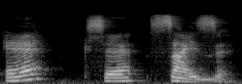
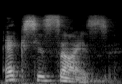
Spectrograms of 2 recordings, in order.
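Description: First: The word is said slowly and drawn out. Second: The word is said at normal speed.

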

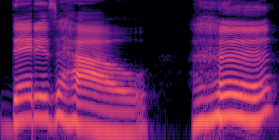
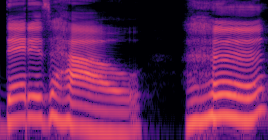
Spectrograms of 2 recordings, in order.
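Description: First: The t is flapped, almost like an r. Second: The t is flapped, almost like an r.

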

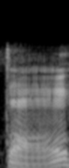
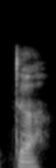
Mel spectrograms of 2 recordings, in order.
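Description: First: The syllable dips low with a third tone. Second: The syllable is short and light, neutral tone. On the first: It means have to. "this is day third tone" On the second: It links a verb to its description. "neutral tone would be 的"

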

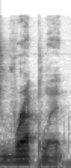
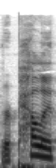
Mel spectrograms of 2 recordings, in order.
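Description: First: The name is said with two syllables. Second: The name is said with three syllables. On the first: "The official pronunciation, I believe, is Replit" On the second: "I call it Repellit"

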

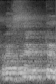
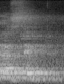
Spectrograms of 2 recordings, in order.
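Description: No difference in how they are said.

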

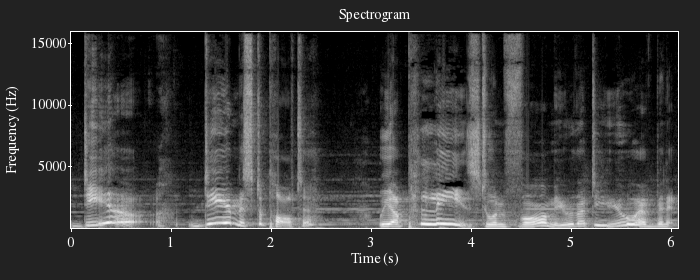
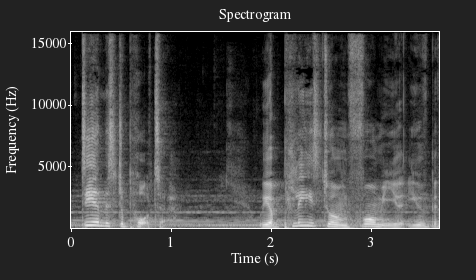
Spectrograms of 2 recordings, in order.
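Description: First: It is said without a British accent. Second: It is said in a British accent.

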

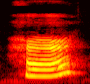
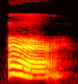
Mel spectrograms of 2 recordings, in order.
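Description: First: The word is said in full with its H. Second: The word is reduced with the H dropped.

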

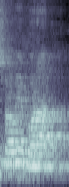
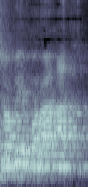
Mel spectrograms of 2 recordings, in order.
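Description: First: The last word has a short middle vowel. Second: The last word has a long middle vowel. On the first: It means the night of a wedding. The speaker calls it wrong. "আমরা সাধারণত যে বলে থাকি শবে বরাত, তার মানে বিয়ের রাত্রি" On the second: It means the night of release. The speaker calls it right. "এটা সঠিক উচ্চারণ হবে শবে বরাআত"

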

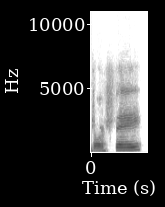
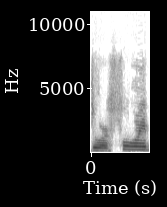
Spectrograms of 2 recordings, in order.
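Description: First: The name is said with a French pronunciation. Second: The name is said with an anglicized pronunciation. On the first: "I'll go with the French pronunciation" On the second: "Some people pronounce his name as"

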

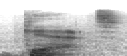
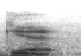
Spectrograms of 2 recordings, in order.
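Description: First: The vowel sounds like the one in 'set'. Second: The vowel sounds like the one in 'bit'. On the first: This is the standard pronunciation. "git is supposed to rhyme with set, bet, met" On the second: This is the speaker's own Texan pronunciation. "I said the English word G-E-T in a non-standard way"

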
